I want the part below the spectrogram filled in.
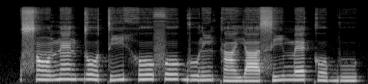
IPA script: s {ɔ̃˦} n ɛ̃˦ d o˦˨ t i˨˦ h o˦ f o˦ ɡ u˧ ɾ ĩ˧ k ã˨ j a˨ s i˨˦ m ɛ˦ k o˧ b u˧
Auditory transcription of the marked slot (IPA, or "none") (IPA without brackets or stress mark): ɔ̃˧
